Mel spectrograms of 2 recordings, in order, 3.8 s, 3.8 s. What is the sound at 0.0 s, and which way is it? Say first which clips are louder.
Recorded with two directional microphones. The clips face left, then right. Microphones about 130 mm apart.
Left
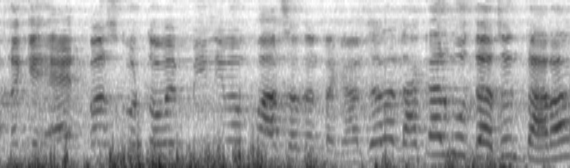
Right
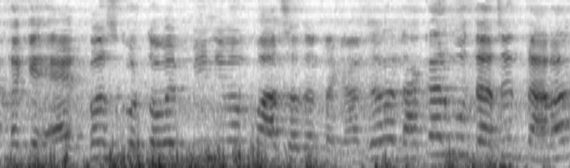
Speech: right 2 dB; 45° right (ahead or behind).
